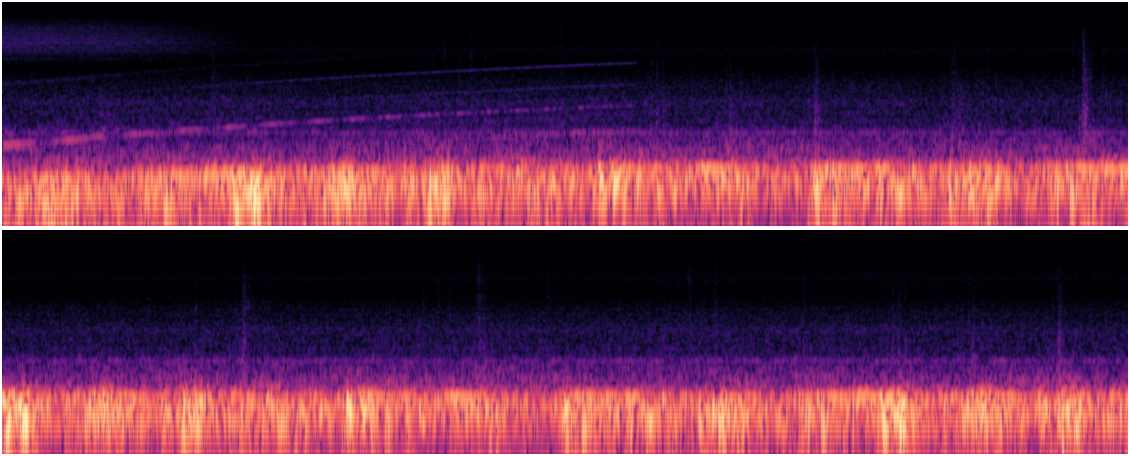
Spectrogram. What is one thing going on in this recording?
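A suspended train rumbles steadily along its track.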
